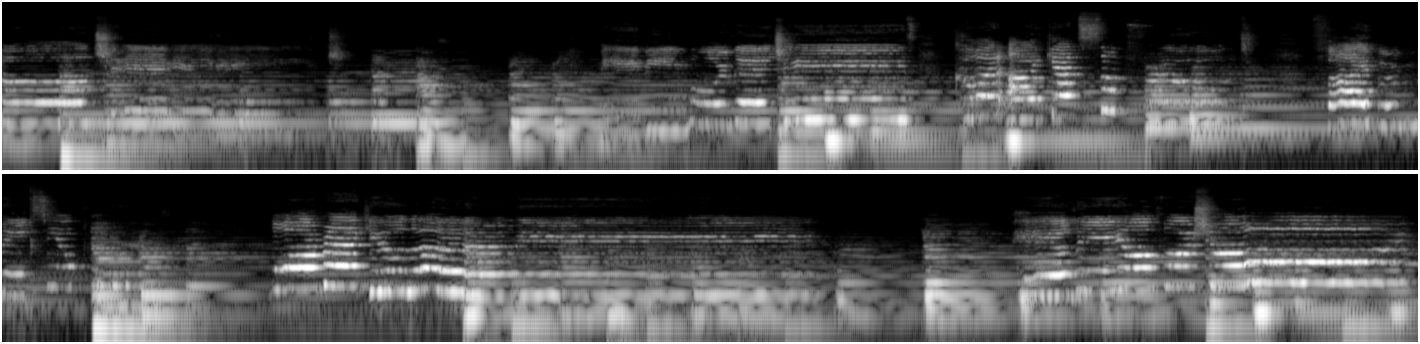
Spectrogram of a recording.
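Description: A woman singing a slow, sustained melody with vibrato over piano accompaniment.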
